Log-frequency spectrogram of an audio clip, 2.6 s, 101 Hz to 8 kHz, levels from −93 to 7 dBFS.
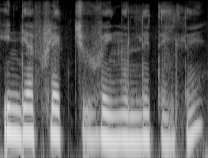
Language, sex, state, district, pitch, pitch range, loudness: Wancho, female, Arunachal Pradesh, Longding, 175 Hz, 165-195 Hz, -16 LUFS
